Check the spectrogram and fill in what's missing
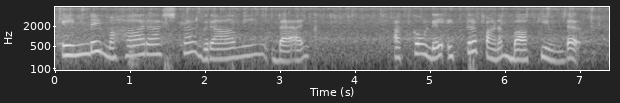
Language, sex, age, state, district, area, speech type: Malayalam, female, 18-30, Kerala, Pathanamthitta, rural, read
